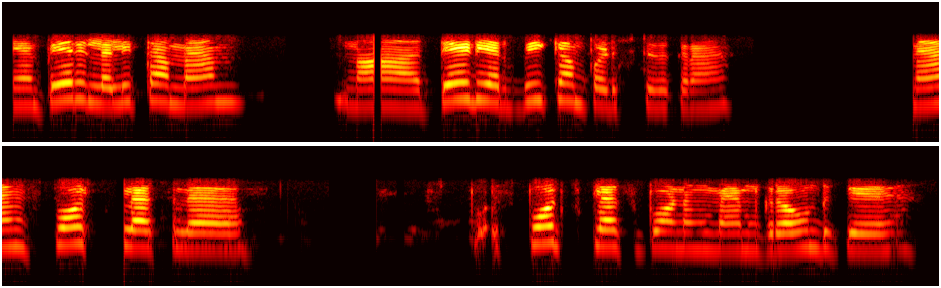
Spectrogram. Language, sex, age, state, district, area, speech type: Tamil, female, 18-30, Tamil Nadu, Kallakurichi, rural, conversation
